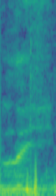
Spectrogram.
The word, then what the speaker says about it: Lea: uh some points it's called the Lee spelled Lea in some parts it's spelled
